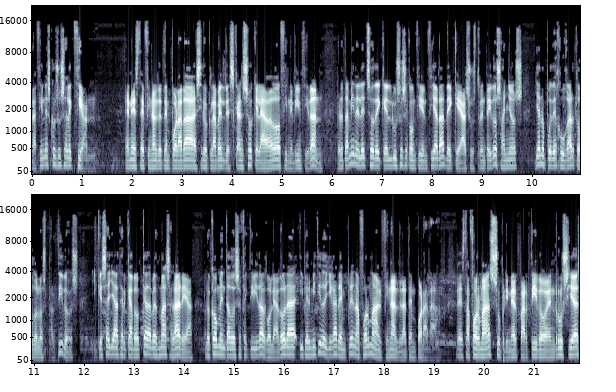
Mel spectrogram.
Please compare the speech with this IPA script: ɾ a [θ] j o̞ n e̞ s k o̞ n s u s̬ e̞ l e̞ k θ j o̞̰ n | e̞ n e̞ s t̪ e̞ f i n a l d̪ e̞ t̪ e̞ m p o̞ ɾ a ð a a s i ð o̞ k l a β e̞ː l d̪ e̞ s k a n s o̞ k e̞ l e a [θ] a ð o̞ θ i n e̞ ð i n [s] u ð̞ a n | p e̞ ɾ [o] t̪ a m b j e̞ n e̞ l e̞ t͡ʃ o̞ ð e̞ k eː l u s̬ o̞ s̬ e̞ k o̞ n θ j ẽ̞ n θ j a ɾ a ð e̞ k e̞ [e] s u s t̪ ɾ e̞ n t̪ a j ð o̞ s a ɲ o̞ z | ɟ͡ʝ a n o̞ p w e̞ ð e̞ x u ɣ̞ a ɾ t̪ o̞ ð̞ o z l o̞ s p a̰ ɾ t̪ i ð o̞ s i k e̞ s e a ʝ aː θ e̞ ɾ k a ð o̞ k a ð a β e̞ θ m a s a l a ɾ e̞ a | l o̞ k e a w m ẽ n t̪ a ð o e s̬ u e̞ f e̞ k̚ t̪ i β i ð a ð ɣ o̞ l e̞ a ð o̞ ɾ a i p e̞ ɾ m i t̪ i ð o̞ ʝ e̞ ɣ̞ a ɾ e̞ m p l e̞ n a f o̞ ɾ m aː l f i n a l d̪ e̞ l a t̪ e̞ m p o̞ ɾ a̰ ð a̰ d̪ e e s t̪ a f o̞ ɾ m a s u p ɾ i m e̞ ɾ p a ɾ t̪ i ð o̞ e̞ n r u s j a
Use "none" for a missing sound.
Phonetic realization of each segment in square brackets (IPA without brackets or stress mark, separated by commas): θ, ð, θ, o, a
